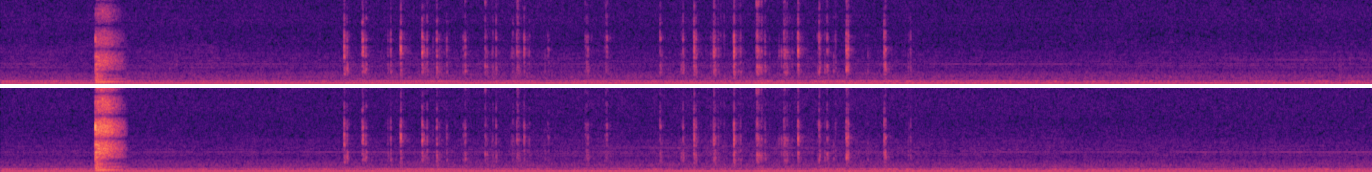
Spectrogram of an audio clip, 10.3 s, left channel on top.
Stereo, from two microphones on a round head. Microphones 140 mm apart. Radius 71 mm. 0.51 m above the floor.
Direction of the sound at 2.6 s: 20° left (ahead or behind).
